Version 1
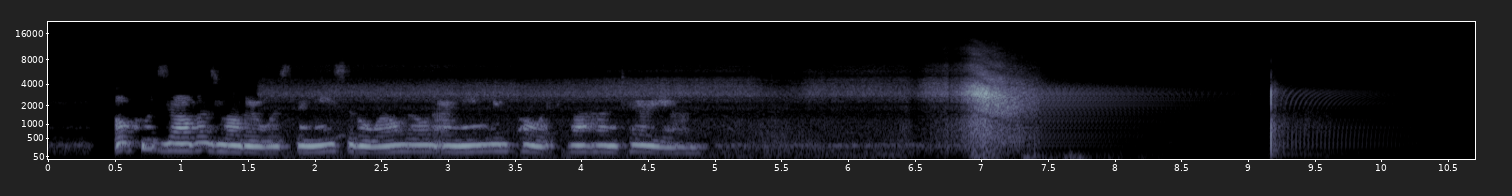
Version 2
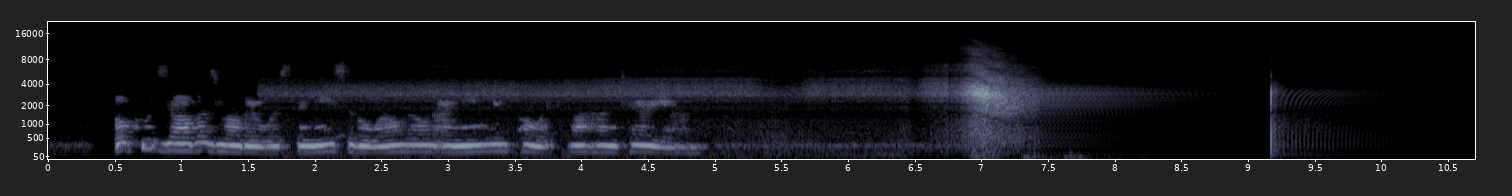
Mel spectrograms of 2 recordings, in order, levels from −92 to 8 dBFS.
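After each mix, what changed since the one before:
master: add bell 1100 Hz -4.5 dB 1 oct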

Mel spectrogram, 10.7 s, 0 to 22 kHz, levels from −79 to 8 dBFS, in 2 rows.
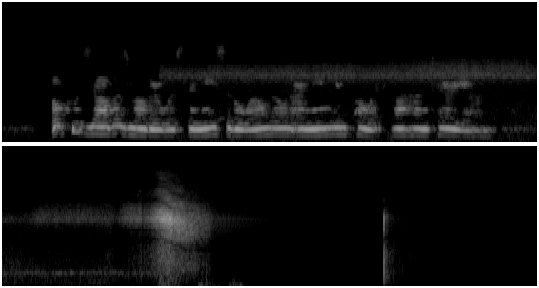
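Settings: background: send -8.0 dB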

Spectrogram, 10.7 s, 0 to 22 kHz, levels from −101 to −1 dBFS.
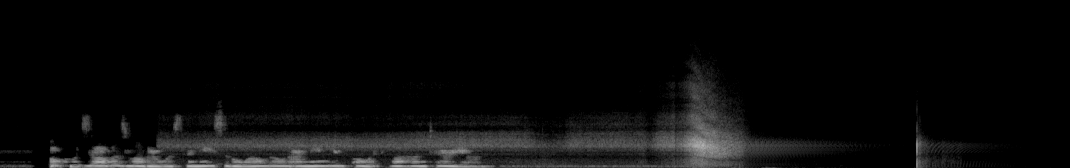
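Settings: background -5.0 dB

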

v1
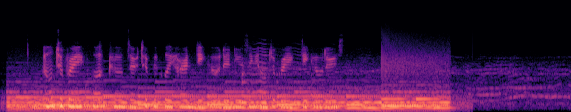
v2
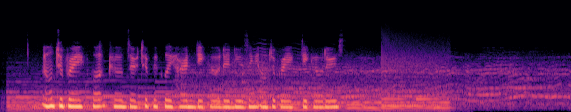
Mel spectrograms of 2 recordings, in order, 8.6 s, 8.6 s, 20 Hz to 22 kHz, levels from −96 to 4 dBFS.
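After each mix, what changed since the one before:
speech +5.0 dB; first sound: add bell 290 Hz -11 dB 2.1 oct; second sound +11.5 dB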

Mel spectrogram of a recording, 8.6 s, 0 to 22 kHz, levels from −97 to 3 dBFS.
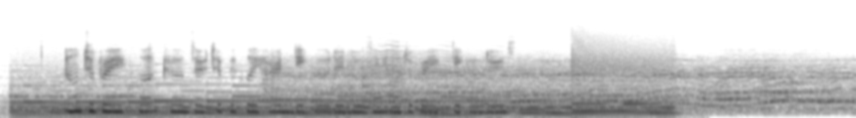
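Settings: speech -9.5 dB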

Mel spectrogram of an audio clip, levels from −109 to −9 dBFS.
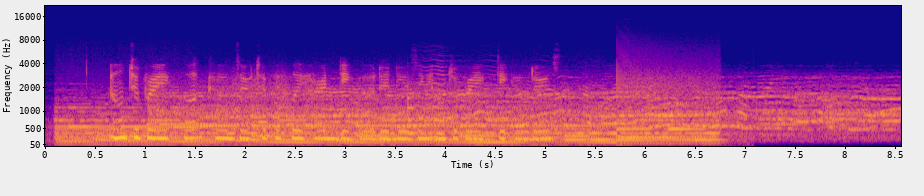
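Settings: second sound: entry -1.60 s; master: add graphic EQ 125/250/1000 Hz +4/-4/+11 dB

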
